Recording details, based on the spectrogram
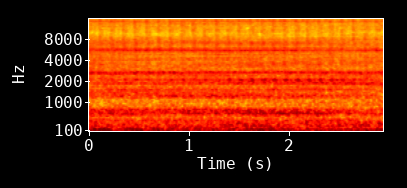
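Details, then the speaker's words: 305 H.O. L69 small-block Chevy V8 at idle; steady idle with a light, fast, even ticking on top; suspected lifter tick, unconfirmed. "we're looking for a lifter tick I know you guys can hear that going on there"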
